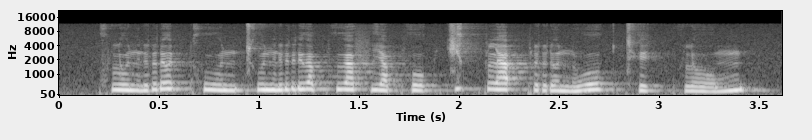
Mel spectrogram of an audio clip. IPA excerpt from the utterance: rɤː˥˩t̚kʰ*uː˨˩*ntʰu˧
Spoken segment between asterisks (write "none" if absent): uː˨˩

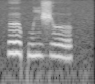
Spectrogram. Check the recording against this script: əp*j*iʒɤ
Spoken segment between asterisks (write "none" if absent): w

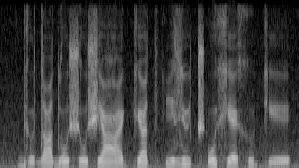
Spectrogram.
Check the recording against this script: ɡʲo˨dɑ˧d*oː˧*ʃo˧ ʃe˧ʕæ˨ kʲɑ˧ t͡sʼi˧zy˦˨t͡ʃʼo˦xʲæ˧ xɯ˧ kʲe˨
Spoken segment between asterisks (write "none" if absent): o˧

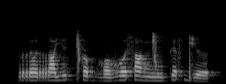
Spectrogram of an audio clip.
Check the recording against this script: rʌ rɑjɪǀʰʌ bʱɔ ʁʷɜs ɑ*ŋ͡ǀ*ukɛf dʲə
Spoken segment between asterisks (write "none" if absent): ŋ͡ǀ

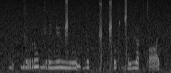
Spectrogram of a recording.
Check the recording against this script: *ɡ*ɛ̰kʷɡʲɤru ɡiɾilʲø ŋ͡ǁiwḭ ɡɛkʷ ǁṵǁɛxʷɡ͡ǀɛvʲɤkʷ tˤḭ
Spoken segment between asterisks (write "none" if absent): ɡ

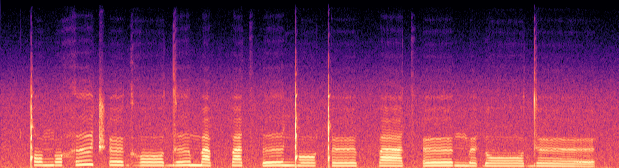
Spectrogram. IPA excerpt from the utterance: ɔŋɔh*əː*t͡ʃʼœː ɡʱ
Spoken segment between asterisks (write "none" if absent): əː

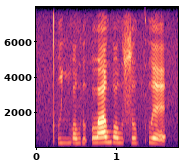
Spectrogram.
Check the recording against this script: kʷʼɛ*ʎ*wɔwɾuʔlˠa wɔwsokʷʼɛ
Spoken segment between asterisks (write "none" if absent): ʎ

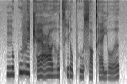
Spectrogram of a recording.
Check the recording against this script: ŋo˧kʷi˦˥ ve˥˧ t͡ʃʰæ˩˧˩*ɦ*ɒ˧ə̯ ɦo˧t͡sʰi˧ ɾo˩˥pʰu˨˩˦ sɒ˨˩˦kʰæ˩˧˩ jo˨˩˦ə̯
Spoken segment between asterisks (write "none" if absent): ʕ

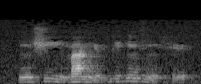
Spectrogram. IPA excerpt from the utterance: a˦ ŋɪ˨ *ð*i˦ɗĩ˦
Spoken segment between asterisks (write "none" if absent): b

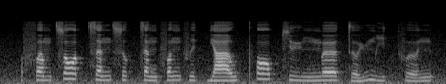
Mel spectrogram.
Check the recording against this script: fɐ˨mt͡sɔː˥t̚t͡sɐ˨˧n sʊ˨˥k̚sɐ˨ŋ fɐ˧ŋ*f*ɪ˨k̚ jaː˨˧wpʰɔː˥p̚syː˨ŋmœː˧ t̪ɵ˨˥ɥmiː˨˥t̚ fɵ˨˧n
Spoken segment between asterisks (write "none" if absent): f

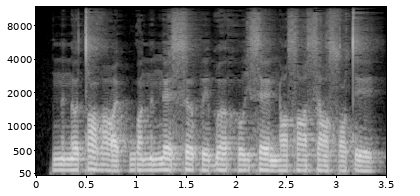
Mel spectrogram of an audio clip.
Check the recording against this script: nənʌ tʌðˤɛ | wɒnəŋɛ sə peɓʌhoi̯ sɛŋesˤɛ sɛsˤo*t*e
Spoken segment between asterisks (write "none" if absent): t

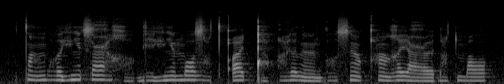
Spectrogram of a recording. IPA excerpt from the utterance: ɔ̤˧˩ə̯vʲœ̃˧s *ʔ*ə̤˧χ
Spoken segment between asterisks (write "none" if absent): ʕ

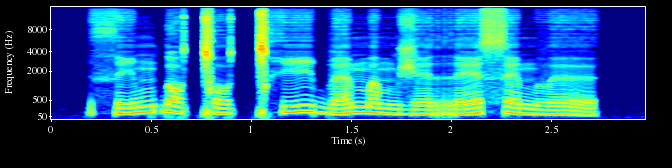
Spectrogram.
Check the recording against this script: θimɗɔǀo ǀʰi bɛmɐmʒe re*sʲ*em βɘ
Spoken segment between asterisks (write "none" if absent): s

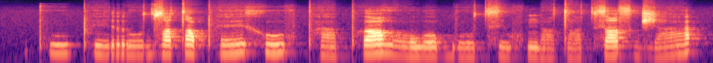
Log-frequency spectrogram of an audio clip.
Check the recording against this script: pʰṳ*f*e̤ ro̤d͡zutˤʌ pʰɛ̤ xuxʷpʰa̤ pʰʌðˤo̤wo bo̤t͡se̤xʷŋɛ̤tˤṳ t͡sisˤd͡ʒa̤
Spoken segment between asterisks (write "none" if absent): pʰ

